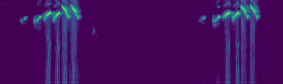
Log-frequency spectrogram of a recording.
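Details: Double-collared seedeater singing, a song meant for luring birds: a brief high lead-in note then a burst of fast, slurred, buzzy twitters, repeated after roughly three seconds of silence.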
